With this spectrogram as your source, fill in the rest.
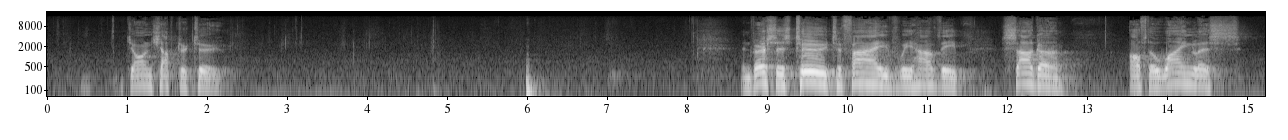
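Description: An elderly man speaks slowly and deliberately into a microphone, with pauses.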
